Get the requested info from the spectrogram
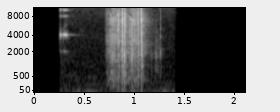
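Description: Camera shutter sound effect: a short high beep, then the quick clicking of the shutter about a second in, against otherwise dead silence.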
